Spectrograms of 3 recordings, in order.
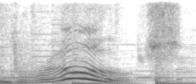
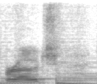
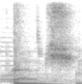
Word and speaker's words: brooch: it's a PO tart wait it's pronounced brooch you're not going to have you're not going to say can I have it please are you oh yes I am sorry it is pronounced brooch it does not make sense doesn't that make sense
